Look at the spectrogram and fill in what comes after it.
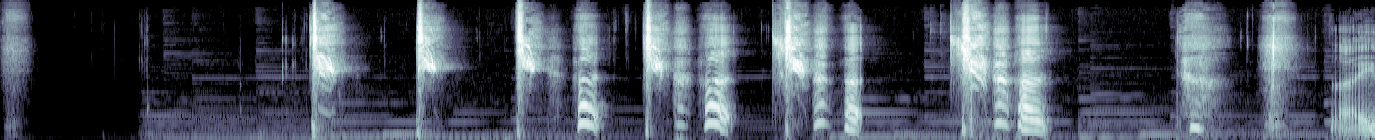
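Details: A rapid run of about a dozen sharp sneezes, several with a voiced catch before the burst, over faint background music; a sneezing fit in a person unsure if it is from weather or allergies.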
